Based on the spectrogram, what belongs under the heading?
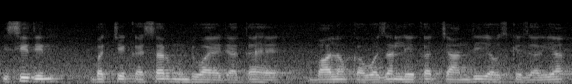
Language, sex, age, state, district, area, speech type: Urdu, male, 30-45, Delhi, North East Delhi, urban, spontaneous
